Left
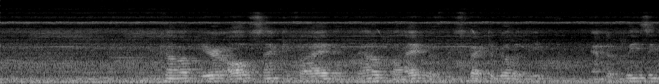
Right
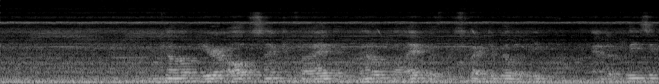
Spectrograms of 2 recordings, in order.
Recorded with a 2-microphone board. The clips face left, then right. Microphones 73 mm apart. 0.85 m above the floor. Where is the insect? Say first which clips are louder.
Left 1 dB; 35° left (ahead or behind), 1.2 m.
